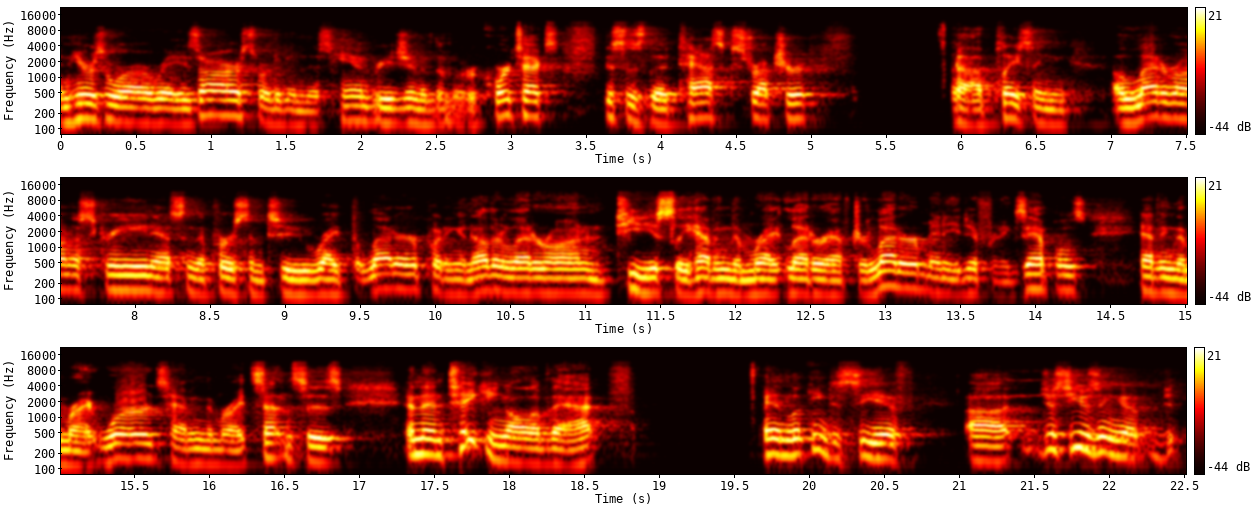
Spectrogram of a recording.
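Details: Adult man; normal speech.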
